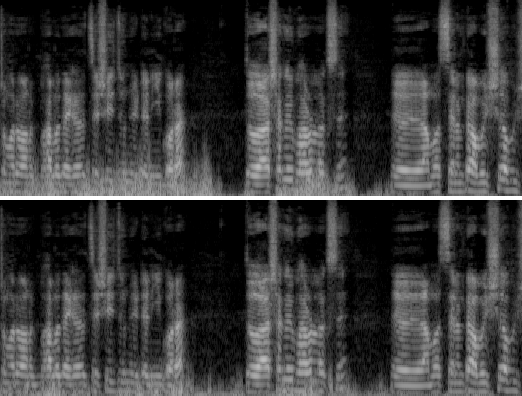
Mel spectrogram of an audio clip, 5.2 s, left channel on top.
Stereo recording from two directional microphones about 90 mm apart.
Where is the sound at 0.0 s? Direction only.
30° left (ahead or behind).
